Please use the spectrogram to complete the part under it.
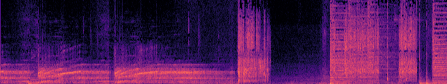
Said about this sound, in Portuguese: bote aí a sirene. A sirene.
